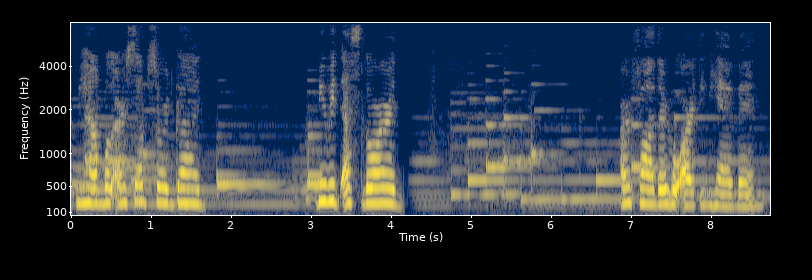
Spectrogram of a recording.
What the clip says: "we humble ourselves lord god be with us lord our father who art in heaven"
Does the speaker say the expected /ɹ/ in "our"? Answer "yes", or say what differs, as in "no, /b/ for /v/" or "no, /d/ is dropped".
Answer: yes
